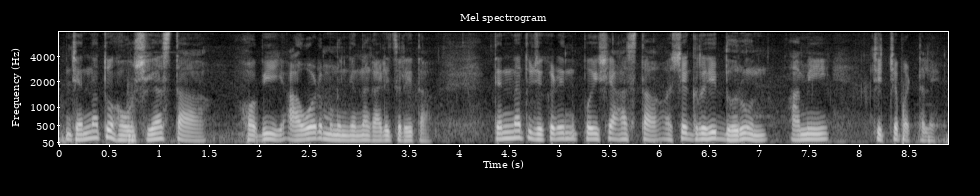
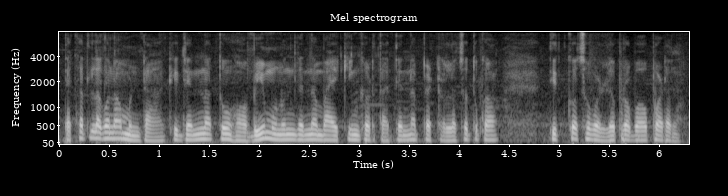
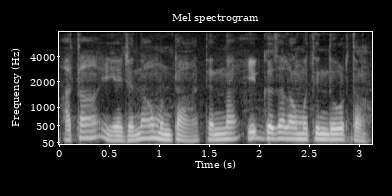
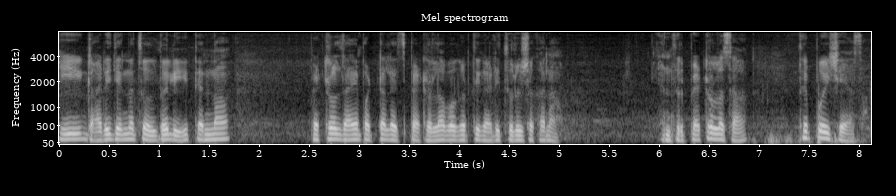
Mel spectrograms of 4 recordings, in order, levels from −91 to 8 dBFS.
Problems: constant background noise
